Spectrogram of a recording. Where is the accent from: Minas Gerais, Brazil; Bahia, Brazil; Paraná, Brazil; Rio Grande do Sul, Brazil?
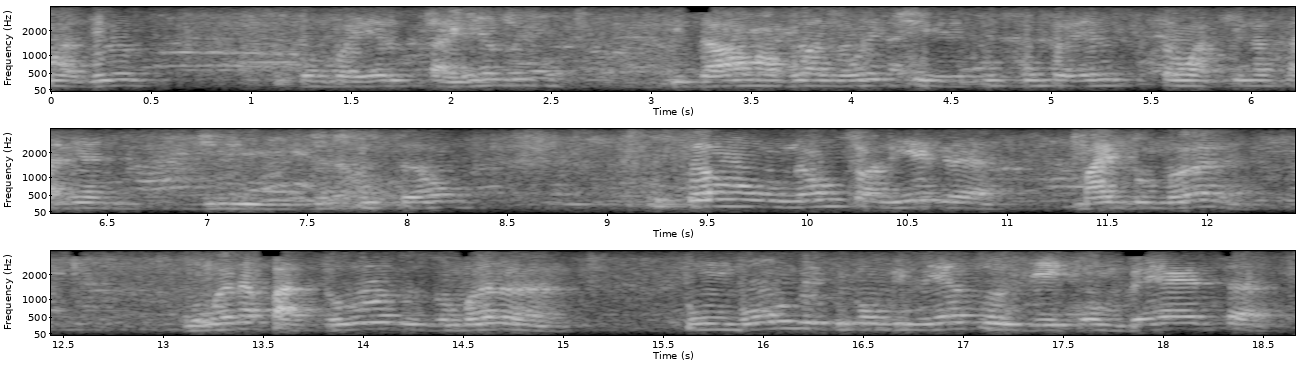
Paraná, Brazil; Curitiba; born there; eu nasci em Curitiba.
